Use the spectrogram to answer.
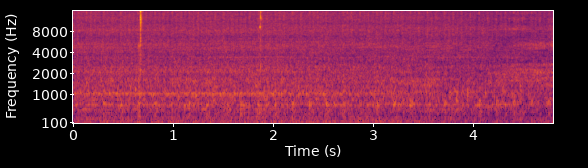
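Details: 2000 Ford Ranger 2.5L idling with a faintly uneven, lumpy beat under a constant hiss, as if a cylinder drops out now and then; engine misfire.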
